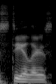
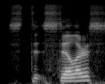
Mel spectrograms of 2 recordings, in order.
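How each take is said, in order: First: The first vowel is a long 'ee' sound. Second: The first vowel is a short 'i' sound. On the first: The speaker calls it wrong. "you're pronouncing it wrong" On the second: The speaker calls it right.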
